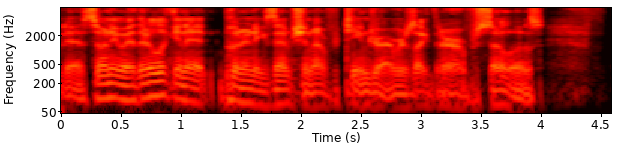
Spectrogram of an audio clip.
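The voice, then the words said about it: Gravelly, fading voice. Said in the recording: “I think I'm starting to lose my voice ... My voice is feeling kind of grovelly”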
